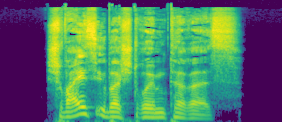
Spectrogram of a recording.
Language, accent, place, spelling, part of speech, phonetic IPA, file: German, Germany, Berlin, schweißüberströmteres, adjective, [ˈʃvaɪ̯sʔyːbɐˌʃtʁøːmtəʁəs], De-schweißüberströmteres.ogg
- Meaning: strong/mixed nominative/accusative neuter singular comparative degree of schweißüberströmt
